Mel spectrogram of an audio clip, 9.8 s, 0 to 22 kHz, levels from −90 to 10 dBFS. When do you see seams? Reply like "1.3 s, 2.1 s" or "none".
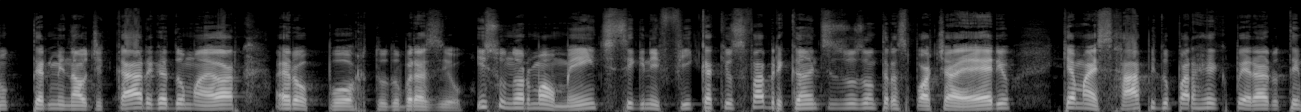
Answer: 3.5 s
